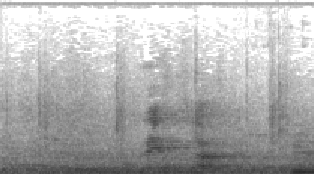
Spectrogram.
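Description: A young woman speaks through a microphone over loudspeakers.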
